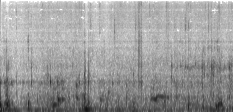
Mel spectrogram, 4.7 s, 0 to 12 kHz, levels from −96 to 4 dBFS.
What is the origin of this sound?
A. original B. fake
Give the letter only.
B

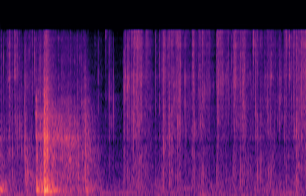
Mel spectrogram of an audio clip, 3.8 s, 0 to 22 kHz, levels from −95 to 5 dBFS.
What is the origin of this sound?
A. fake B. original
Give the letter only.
A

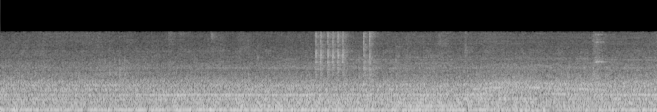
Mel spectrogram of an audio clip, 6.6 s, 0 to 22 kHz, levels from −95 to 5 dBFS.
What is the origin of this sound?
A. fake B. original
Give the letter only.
A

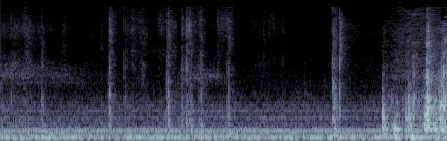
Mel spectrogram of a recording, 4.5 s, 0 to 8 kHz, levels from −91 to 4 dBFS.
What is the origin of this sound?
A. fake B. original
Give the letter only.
B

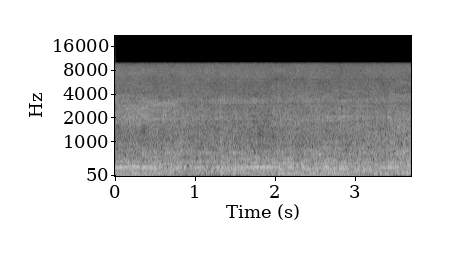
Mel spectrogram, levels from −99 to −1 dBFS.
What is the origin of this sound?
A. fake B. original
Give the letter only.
A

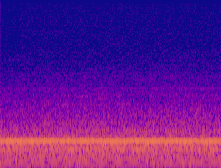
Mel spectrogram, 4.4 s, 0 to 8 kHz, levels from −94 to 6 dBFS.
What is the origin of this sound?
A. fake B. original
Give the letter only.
B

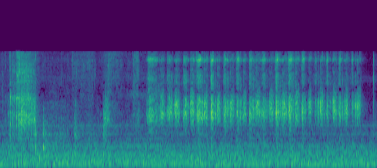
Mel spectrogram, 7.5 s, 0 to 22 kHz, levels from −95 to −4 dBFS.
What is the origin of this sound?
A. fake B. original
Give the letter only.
A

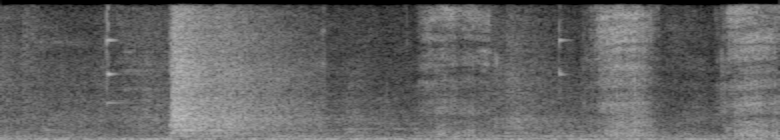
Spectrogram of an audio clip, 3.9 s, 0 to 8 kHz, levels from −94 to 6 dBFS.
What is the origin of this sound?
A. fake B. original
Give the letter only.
B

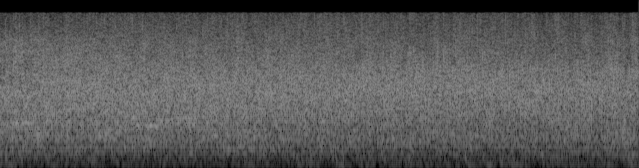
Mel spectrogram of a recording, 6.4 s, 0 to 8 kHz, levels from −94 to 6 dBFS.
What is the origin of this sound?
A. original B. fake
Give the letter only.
A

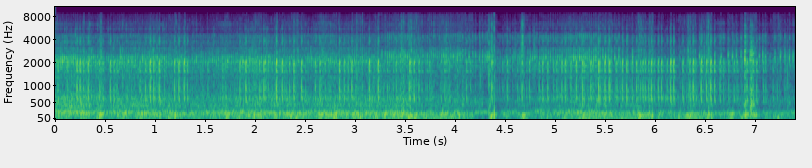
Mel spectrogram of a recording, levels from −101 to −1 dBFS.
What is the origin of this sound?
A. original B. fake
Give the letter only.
A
